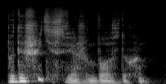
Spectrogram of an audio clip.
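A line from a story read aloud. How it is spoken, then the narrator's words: Plain. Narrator (Russian): сказал он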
